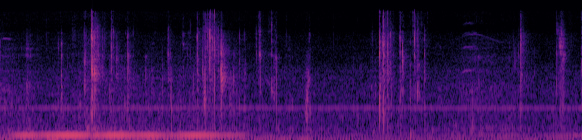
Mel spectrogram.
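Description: Someone biting and chewing a KitKat cookie wafer bar: a few faint, sharp crunches of the chocolate-coated wafer, over a low steady hum that fades about two seconds in.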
